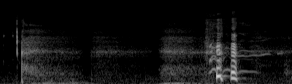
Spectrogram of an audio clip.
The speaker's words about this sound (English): Attribute the heavy breathing to just pounding an energy drink and the panic.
